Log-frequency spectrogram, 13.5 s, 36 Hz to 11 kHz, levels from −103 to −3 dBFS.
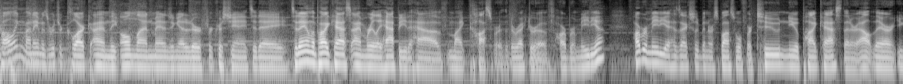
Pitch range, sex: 110-130 Hz, male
